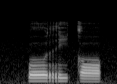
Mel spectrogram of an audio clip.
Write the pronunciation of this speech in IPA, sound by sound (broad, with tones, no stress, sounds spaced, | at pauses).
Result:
k͡p oː˦ r i˦ k ɔ˦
